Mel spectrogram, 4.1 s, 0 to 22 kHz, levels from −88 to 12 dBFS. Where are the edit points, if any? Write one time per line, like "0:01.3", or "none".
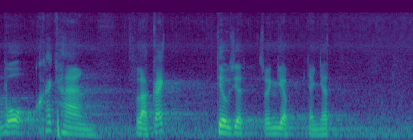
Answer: none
